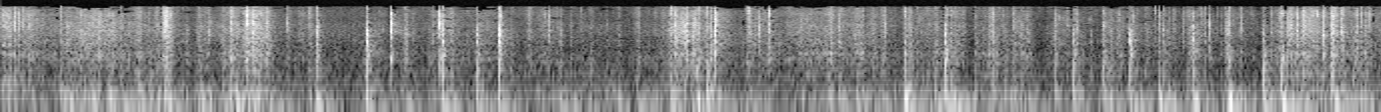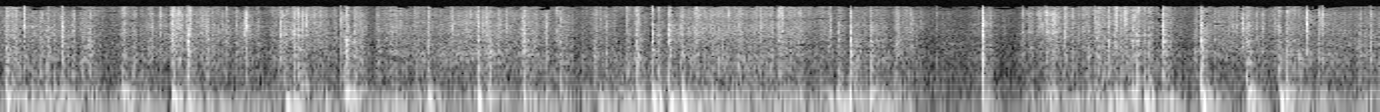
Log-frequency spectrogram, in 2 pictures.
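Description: A small, flat, empty jute burlap drawstring pouch lying on dark cloth is scratched with fingernails and fingertips near its drawstring edge. Dense, rough scratching and crinkly tearing textures run continuously, with many quick bright rasps over a low, soft rumble.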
